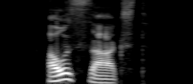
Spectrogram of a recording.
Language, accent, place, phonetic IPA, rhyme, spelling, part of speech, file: German, Germany, Berlin, [ˈaʊ̯sˌzaːkst], -aʊ̯szaːkst, aussagst, verb, De-aussagst.ogg
- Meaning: second-person singular dependent present of aussagen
